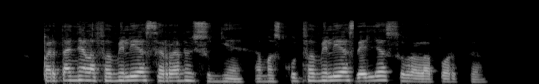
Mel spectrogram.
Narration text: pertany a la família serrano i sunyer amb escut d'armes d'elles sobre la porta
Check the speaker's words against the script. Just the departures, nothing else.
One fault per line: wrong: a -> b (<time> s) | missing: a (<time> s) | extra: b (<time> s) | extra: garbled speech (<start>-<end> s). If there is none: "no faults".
wrong: d'armes -> família (3.0 s)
